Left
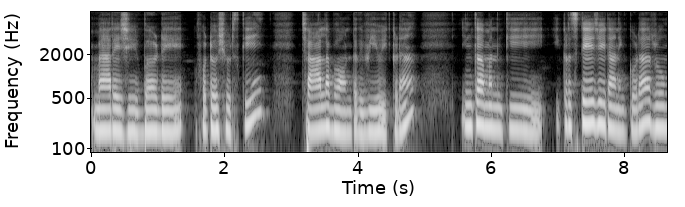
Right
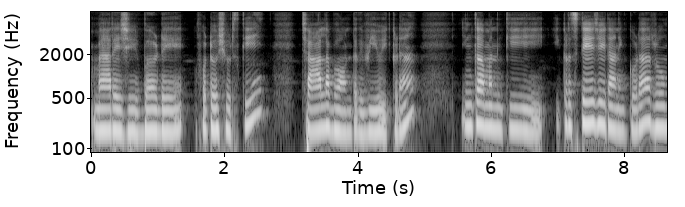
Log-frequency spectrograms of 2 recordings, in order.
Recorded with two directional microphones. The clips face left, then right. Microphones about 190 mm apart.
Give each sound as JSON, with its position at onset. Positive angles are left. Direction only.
{"t": 0.0, "sound": "speech", "side_deg": 45}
